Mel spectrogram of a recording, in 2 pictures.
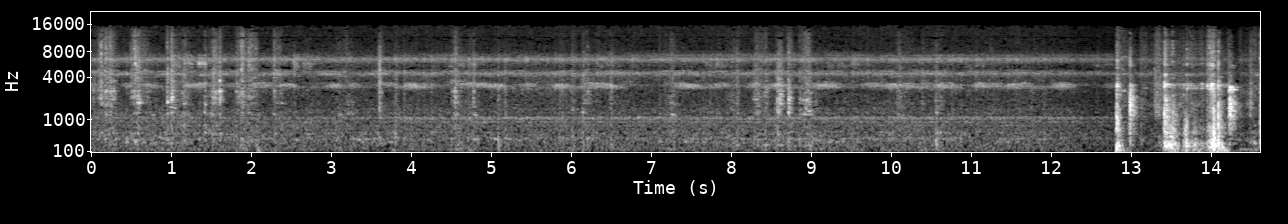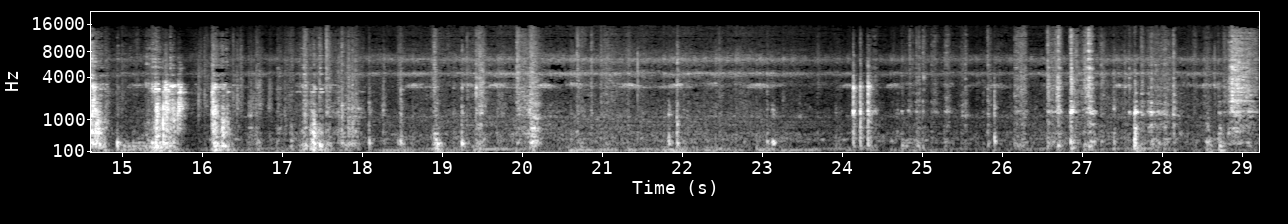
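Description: Clay bricks clinking and knocking against one another as they are set down and laid in place, a busy run of sharp knocks from about halfway, then scattered clicks. Crickets chirp steadily through the first half.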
